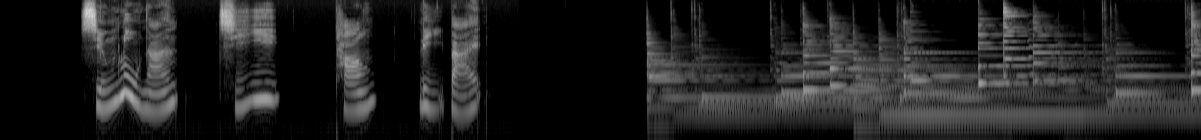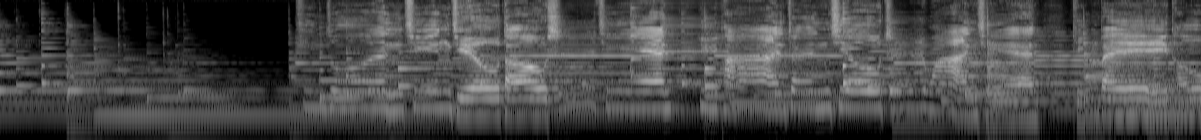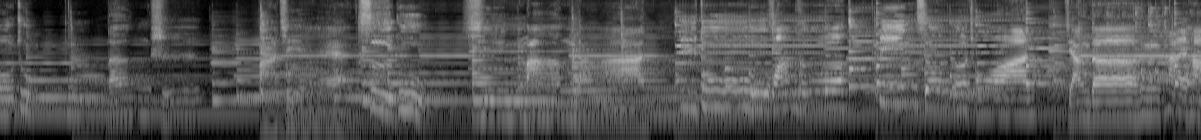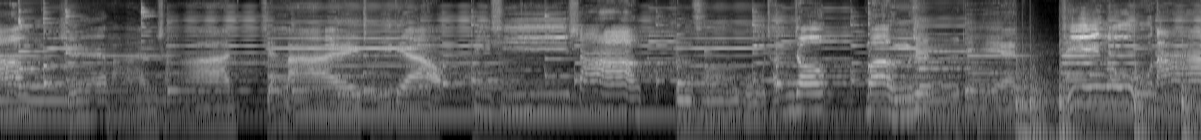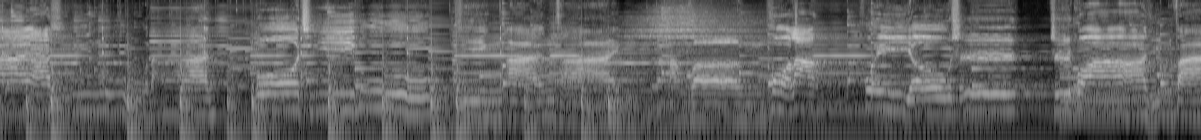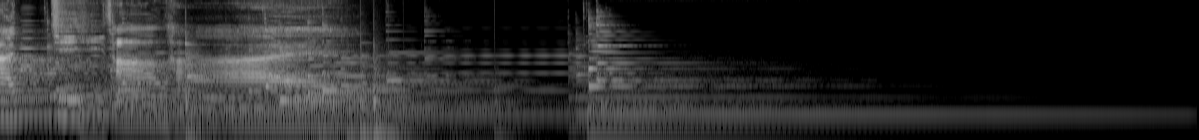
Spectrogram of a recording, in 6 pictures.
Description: ［唐］李白  行路难（其一）（吟咏）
